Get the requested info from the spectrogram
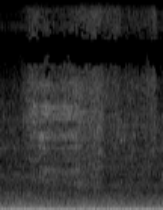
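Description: Steady low rumble of a vehicle engine in slow traffic, with a brief hiss starting about half a second in and lasting about a second.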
